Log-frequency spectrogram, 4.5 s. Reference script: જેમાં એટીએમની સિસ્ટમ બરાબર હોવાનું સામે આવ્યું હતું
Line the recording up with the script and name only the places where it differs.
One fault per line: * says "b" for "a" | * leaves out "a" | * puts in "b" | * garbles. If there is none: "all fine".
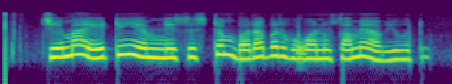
all fine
